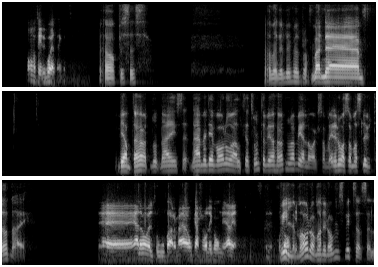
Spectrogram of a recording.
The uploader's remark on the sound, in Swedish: Har en ny mikrofon som kanske är bra men han åker bil så det låter som en rostig gås ändå.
